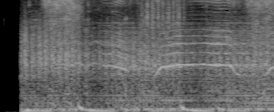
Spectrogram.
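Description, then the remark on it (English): Harsh screamed vocals ride over a loud, dense wall of distorted music that bursts in suddenly and stays at full volume, the voice holding strained, wavering high notes. “That screaming is really leaving me cold.”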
